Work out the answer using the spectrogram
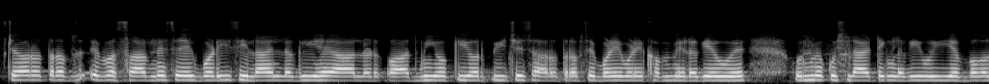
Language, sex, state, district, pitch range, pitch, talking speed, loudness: Hindi, male, Chhattisgarh, Balrampur, 190-200 Hz, 195 Hz, 190 wpm, -13 LUFS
